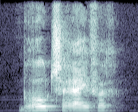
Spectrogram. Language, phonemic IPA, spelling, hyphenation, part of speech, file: Dutch, /ˈbroːtˌsxrɛi̯.vər/, broodschrijver, brood‧schrij‧ver, noun, Nl-broodschrijver.ogg
- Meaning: author who writes for a living, often implied to have little regard for quality or principle; hack writer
